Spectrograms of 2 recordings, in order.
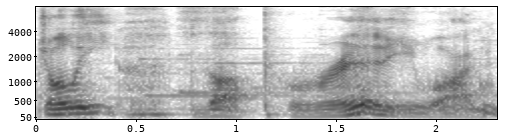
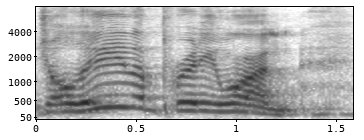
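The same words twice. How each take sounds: First: The phrase is said more slowly. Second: The phrase is said quickly. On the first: The speaker calls it right. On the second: The speaker calls it wrong.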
